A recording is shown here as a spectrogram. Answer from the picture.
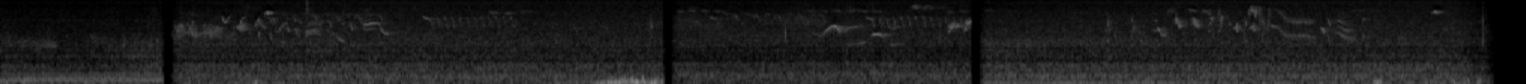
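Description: Several songbirds singing, with short chirps and quick rattling trills, over a steady outdoor background. The sound drops out briefly three times. A low steady hum runs for the first couple of seconds, and a brief low rumble comes about six seconds in.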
